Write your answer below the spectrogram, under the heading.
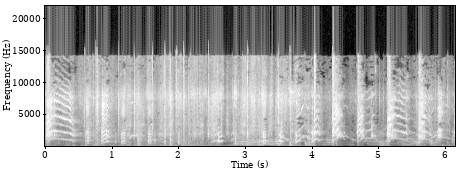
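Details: Flute's litter of puppies, three weeks old, nursing and playing, giving a busy chorus of high, thin squeaks and whines, some sliding down in pitch, overlapping rapidly with a few longer, steadier whimpers.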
